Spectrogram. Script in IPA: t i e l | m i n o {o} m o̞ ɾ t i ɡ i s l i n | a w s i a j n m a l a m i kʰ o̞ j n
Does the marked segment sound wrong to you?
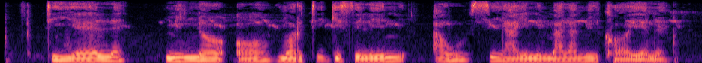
no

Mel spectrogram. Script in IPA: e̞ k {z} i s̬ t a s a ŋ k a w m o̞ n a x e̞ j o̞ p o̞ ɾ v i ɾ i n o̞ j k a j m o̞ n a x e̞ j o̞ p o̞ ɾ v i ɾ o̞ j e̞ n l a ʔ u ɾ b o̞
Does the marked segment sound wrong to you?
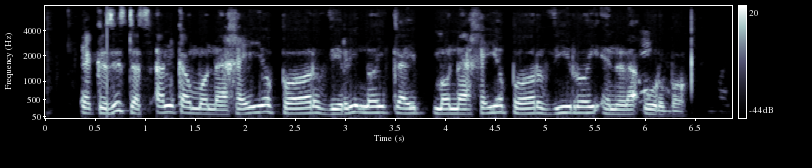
no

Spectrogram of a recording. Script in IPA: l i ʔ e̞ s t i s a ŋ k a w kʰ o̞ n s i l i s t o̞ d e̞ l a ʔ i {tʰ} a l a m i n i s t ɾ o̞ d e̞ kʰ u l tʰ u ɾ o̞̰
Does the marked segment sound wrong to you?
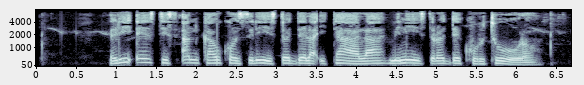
yes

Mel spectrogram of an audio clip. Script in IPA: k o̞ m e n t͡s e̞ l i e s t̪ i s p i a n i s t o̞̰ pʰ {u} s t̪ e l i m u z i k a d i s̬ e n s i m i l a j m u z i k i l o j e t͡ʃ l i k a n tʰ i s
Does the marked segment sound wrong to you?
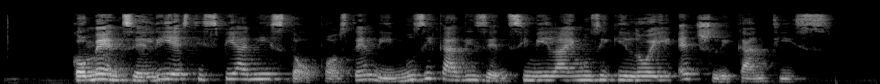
yes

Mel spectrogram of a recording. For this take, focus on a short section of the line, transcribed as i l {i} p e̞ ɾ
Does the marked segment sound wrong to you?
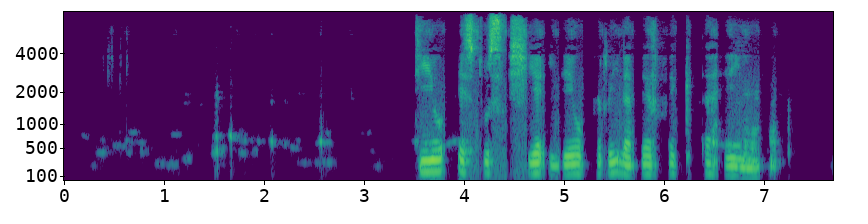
yes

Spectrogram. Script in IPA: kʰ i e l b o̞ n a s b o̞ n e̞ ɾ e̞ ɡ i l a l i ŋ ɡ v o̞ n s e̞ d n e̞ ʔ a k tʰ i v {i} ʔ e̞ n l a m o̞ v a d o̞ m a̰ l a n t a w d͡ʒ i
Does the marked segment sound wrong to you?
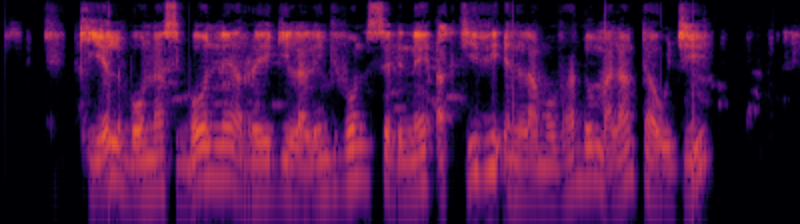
no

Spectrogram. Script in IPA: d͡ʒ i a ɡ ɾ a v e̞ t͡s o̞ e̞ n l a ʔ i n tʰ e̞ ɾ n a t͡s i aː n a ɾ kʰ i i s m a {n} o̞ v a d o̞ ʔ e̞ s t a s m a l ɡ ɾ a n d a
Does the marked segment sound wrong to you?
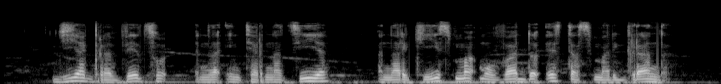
yes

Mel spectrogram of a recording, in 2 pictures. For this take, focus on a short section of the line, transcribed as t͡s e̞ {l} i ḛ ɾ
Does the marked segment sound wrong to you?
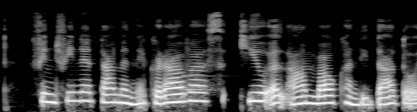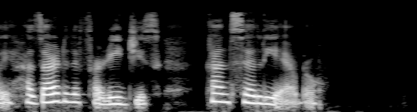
no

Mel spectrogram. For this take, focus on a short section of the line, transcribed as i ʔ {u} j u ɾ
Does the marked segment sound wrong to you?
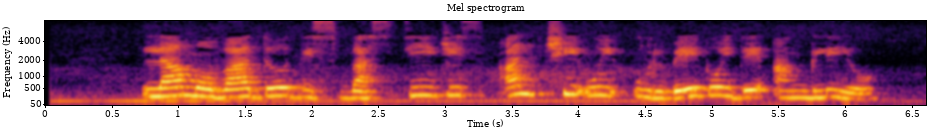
no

